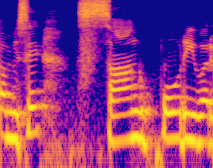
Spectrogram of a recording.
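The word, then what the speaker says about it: Tsangpo: तो T silent होता है तो हम इसे सांगपो रिवर भी कहते हैं।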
